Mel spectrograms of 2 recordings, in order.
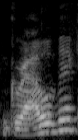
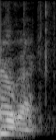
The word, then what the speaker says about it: Graovac: Another point on the Jets, Minnesota put Tyler Graovic, is that how you say it? Graovac.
